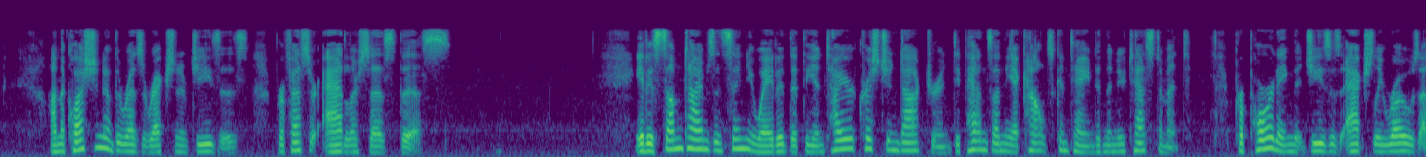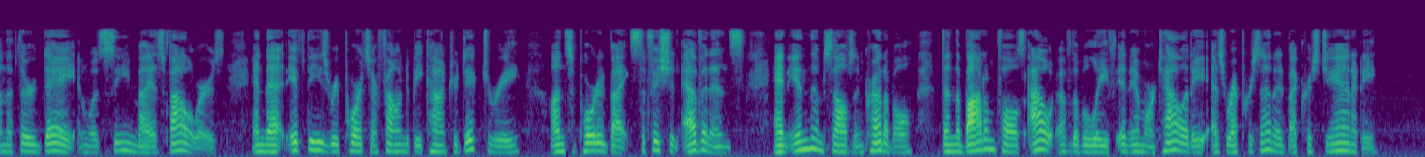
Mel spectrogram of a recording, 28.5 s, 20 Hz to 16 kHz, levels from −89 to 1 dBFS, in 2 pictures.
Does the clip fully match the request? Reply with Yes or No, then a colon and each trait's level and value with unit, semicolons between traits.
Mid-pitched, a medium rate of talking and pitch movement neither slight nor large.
Yes: medium, 165 Hz; average, 160 wpm; average, 3.3 semitones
